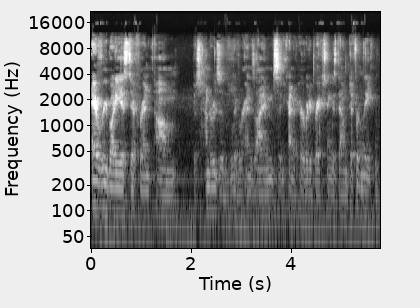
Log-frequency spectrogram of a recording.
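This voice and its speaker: A man's very deep, low voice, very fast and lively in intonation, over noticeable background noise with audible room echo. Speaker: nutraceutical expert. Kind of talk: casual chat.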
